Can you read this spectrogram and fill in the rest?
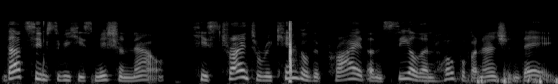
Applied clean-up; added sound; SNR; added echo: none; Hands; 4 dB; none.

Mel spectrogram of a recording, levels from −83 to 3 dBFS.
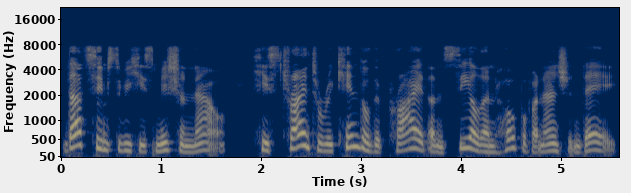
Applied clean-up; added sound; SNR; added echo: none; none; none; none.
